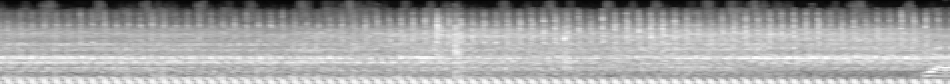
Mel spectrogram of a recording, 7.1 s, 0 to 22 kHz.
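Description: A John Deere Hydro 165 lawn tractor engine idles at low RPM, a steady, close, even throbbing pulse running without pause and alone, with no talk over it.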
